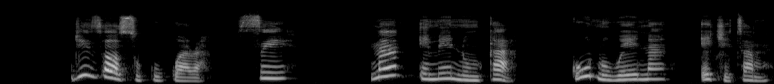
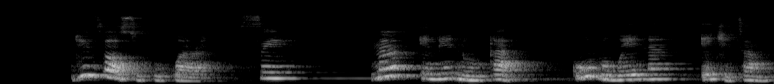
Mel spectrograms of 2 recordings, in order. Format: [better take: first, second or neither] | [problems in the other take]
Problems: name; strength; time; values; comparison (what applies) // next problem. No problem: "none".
first | room echo; dies away in 0.7 s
